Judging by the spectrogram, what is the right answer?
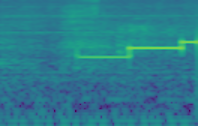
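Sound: mobile phone call tones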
